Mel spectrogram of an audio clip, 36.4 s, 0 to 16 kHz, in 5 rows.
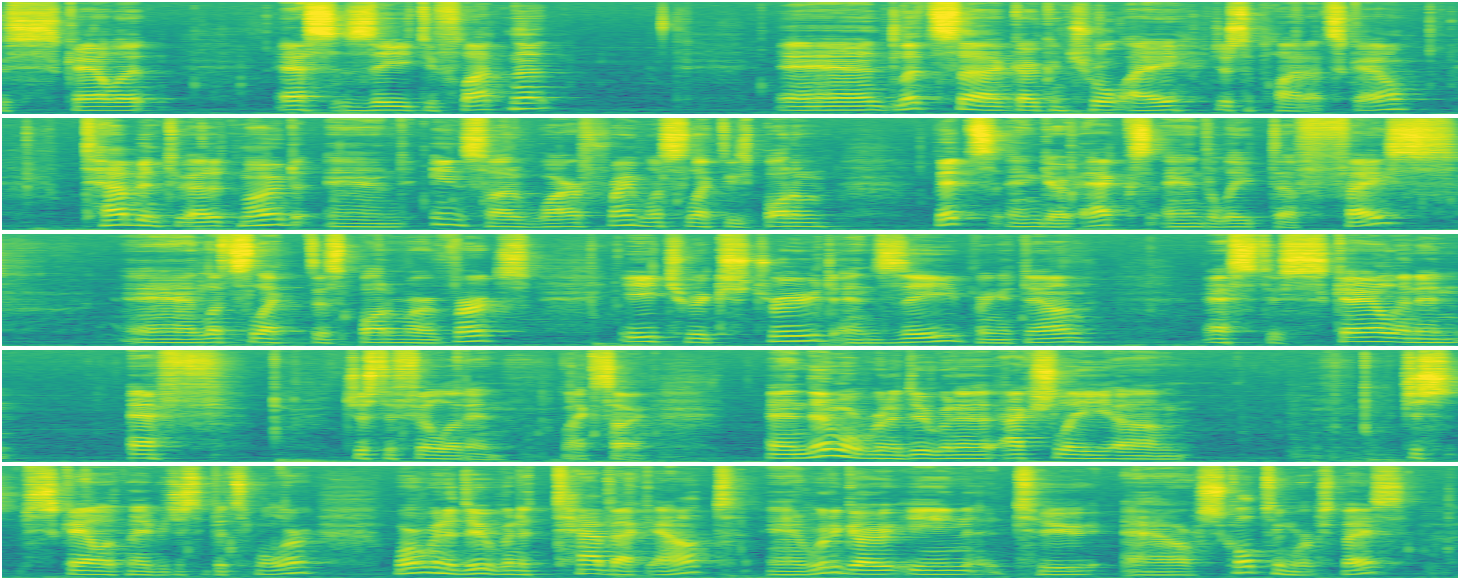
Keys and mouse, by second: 1.4 s, 5.3 ctrl+a, 7.4 Tab, 8.2 z, 9.9-17.5 drag, 12.6 x, 17.5-19.7 middle drag, 17.5 e, 19.7-29.3 right drag, 20.1 s, 23.2 f, 24.5 z, 28.6 a, 29.3-36.4 drag, 29.3 s, 32.1 Tab.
